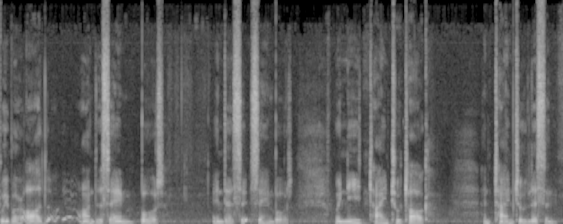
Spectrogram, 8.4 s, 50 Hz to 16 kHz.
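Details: Man with aphasia caused by a stroke 10 years earlier, just before his 55th birthday, affecting talking, reading, writing and spelling; comprehension is preserved but he has difficulty getting words out; aphasia.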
